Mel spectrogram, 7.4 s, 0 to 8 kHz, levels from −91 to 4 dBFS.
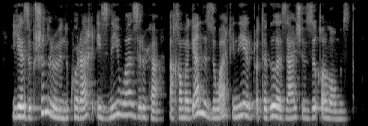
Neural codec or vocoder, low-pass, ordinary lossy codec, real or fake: none; 7.2 kHz; Opus, 64 kbps; real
